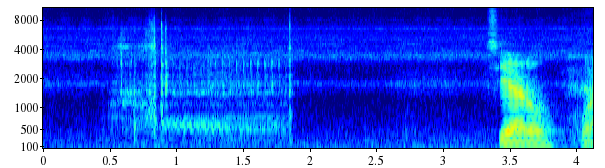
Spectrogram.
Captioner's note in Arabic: صوت رنين الهاتف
